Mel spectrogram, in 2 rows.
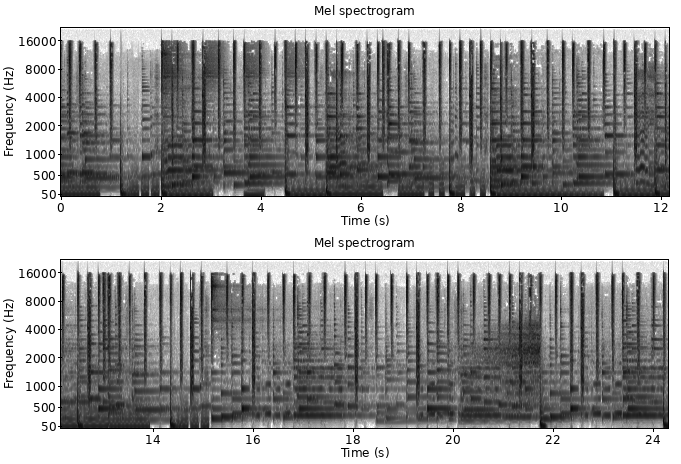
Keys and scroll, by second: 4.3 ], 4.5 ], 10.7 super+g.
